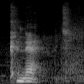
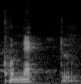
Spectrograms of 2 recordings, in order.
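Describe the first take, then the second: First: It ends on a bare consonant. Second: It ends with an added final vowel.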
